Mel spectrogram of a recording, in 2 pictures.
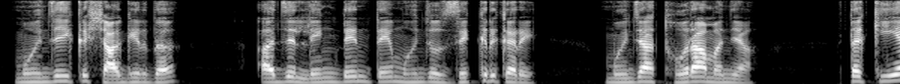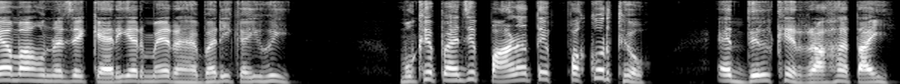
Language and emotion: Sindhi, happy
